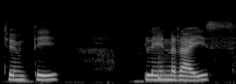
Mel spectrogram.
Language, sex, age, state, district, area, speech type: Odia, female, 18-30, Odisha, Malkangiri, urban, spontaneous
